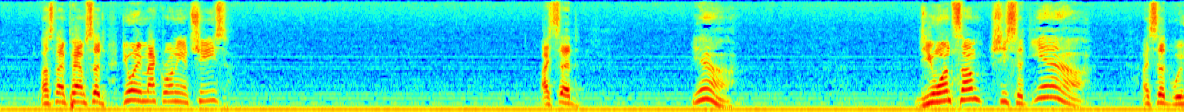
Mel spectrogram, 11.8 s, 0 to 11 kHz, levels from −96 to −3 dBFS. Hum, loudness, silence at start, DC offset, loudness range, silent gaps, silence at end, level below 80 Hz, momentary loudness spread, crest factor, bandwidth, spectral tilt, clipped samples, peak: none; -16 LUFS; 0 s; under 0.1%; 11 LU; none; 0 s; -36 dBFS; 24 LU; 20 dB; 11 kHz; -2 dB/octave; under 0.1%; 0 dBFS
